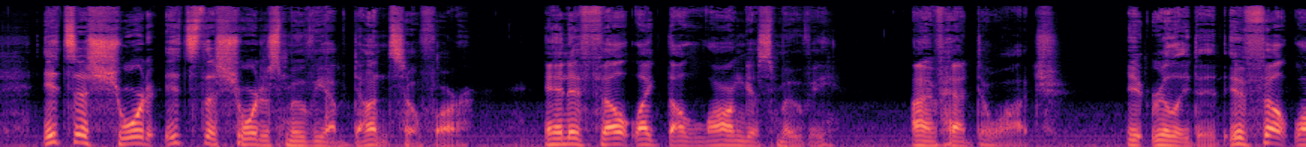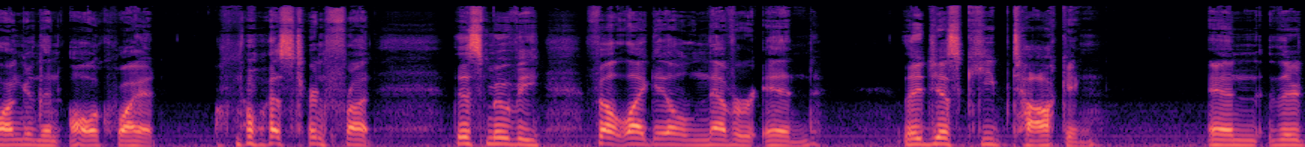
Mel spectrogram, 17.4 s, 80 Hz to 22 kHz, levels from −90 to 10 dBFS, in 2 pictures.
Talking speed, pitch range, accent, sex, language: 165 wpm, 125-145 Hz, American, male, English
